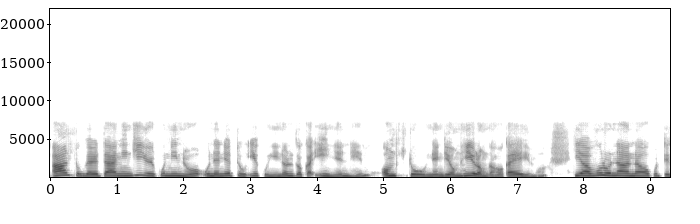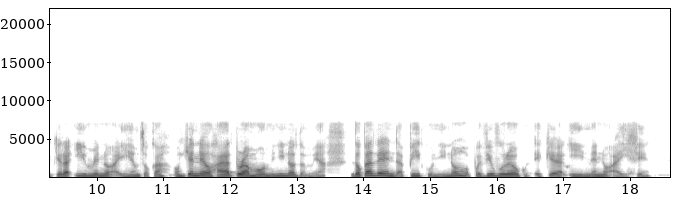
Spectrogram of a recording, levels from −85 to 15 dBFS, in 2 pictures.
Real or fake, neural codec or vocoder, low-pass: fake; codec, 24 kHz, 0.9 kbps, WavTokenizer, small release; 7.2 kHz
